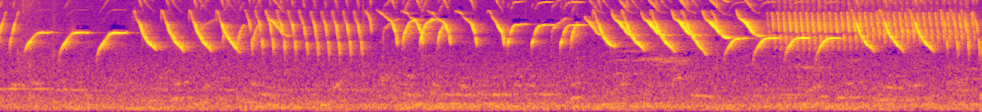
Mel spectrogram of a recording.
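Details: Singing canary, a Yorkshire descendant from Turkey and the US, delivering rapid runs of downswept whistled notes and fast rattling trills, ending in a sustained high buzzy roll.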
